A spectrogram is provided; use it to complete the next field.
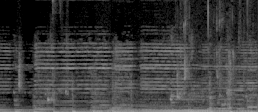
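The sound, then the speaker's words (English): Chilly bathwater sloshes and swirls in a tub, a steady wash of watery movement with small splashy surges and no voices. “Well, my water's getting chilly and my fingers are all pruny, so I'm gonna drain my water here.”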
